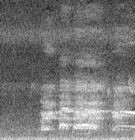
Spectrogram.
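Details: Rural rooster gives a single crow, a harsh, multi-part rising and falling call that starts after about half a second and fades with a short upward-sliding end. Light steady background noise.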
